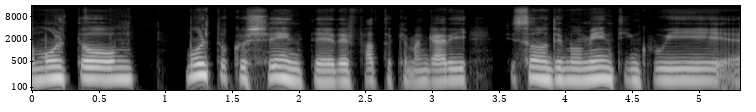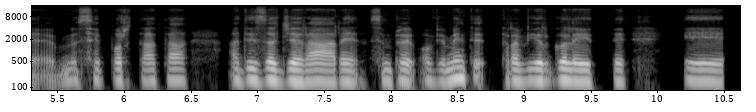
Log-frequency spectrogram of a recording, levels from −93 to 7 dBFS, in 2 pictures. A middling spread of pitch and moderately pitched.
No: narrow, 2.1 semitones; medium, 155 Hz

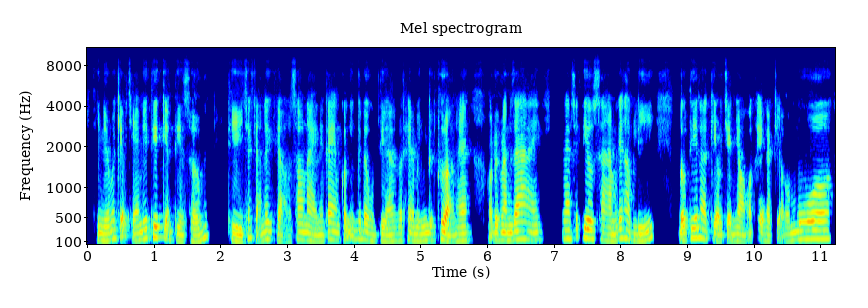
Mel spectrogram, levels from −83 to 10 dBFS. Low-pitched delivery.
Yes: low, 125 Hz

